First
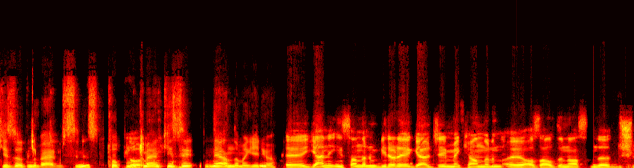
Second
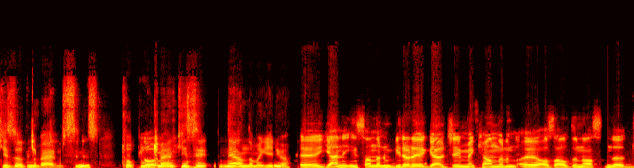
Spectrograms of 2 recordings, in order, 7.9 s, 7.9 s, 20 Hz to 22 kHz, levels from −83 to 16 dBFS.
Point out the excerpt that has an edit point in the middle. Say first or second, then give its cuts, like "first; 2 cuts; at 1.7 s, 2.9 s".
first; 1 cut; at 1.3 s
